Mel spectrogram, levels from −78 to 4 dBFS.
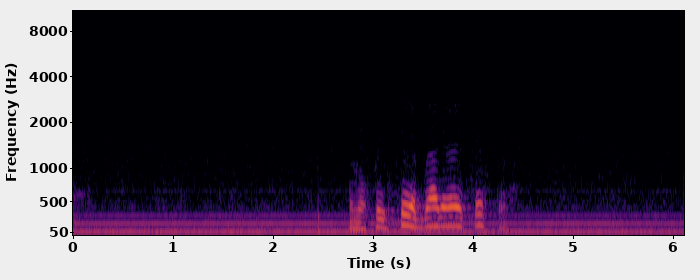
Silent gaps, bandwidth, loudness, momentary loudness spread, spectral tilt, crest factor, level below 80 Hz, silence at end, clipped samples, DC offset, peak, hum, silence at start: none; 8.4 kHz; -39 LUFS; 17 LU; -8.5 dB/octave; 20 dB; -46 dBFS; 0 s; under 0.1%; under 0.1%; -18 dBFS; none; 0 s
